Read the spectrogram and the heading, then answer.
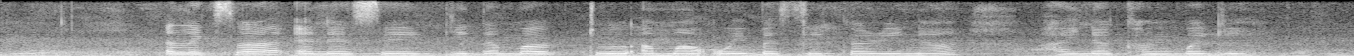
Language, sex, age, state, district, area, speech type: Manipuri, female, 18-30, Manipur, Senapati, rural, read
